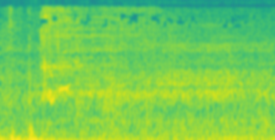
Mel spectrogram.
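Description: A quiet pause: faint low hum and room noise, with a brief soft sound just after the start.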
